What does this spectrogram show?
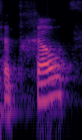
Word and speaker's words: geld: Sometimes when we have the letter D at the end of the word, then we pronounce it with the T. Not always, but often. Okay, so it's het geld.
